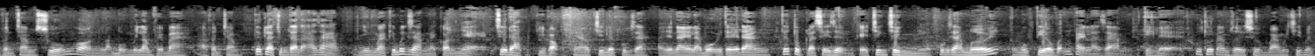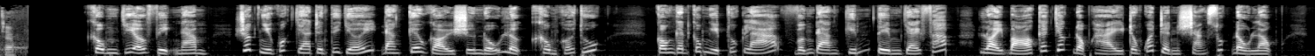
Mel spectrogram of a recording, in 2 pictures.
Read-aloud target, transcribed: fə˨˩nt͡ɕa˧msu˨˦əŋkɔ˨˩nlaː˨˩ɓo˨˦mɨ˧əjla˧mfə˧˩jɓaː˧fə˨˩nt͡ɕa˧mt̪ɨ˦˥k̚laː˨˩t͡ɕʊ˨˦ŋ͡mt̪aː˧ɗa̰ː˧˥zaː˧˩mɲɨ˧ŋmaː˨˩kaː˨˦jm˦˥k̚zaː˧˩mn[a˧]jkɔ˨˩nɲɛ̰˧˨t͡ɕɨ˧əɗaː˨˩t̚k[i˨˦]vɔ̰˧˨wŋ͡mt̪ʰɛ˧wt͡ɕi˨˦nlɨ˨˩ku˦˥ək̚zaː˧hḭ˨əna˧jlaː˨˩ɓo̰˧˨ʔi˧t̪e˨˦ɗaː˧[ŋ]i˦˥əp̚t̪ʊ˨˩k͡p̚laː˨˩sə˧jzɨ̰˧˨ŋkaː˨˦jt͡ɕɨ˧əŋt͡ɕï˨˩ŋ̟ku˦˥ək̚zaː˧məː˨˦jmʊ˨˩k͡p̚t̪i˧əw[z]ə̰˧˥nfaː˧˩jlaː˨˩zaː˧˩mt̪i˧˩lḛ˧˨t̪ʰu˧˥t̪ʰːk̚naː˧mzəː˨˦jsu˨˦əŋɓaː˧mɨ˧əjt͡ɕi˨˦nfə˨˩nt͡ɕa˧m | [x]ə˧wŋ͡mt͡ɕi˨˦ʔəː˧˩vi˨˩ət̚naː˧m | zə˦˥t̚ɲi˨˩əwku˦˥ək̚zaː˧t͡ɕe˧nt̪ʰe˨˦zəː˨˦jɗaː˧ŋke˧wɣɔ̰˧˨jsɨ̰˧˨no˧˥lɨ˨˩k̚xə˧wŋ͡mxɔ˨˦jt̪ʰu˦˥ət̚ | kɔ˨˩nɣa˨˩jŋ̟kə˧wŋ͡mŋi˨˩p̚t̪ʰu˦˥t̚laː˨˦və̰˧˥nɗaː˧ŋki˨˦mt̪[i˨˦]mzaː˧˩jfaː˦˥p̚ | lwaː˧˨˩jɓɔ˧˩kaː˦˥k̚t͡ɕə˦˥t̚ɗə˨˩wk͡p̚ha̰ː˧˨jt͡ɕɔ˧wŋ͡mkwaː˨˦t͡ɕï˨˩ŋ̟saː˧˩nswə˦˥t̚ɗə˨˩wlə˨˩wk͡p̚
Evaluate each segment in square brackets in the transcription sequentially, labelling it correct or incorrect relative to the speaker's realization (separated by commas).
incorrect, incorrect, correct, incorrect, correct, incorrect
